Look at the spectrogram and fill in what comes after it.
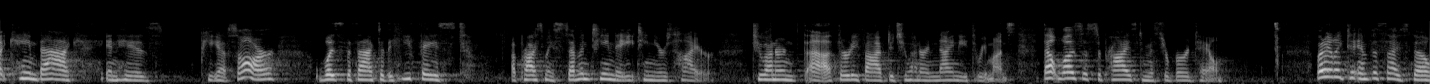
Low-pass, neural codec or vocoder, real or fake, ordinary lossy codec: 7.2 kHz; vocoder, 44.1 kHz, 128 mel bands every 512 samples, BigVGAN v2; fake; Opus, 32 kbps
